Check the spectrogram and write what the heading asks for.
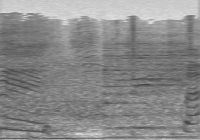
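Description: Arena public-address announcer drawing out a player's name in one long, falling call over intro music and crowd noise during player introductions; a TV commentator's voice starts at the very end.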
